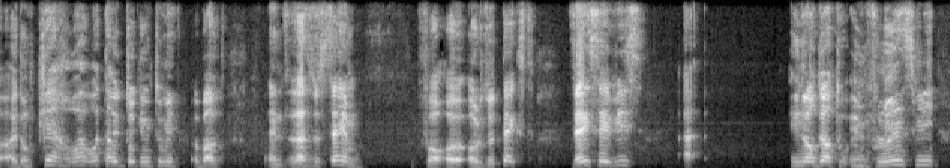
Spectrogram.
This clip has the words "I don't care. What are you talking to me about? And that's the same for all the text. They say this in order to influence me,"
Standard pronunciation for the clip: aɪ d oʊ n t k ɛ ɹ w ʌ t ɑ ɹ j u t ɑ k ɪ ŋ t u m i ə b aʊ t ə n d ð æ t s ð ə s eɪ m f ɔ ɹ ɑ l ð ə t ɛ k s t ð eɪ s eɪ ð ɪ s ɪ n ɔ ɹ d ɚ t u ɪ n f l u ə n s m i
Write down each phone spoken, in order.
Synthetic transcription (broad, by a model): aɪ d oʊ n t k ɛ w w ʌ t ɑ ɹ j u t ɑ k ɪ ŋ t u m i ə b aʊ t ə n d ð æ t s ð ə s eɪ m f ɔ ɹ ɑ l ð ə t ɛ k s t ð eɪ s eɪ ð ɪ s ɪ n ɔ ɹ d ɚ t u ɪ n f l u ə n s m i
